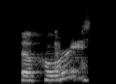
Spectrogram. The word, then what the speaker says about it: Bokors: So, in voodooism, there are these people called, I don't think I'm saying this right, but Bokors. It's Bokors. Bokors.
